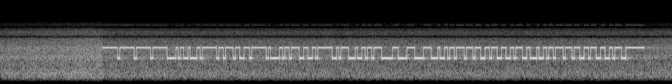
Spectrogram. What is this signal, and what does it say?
RTTY (45.45 baud, 850 Hz shift), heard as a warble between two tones, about 1700 Hz centre, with radio static. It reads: 2E8G 599 1087 1087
